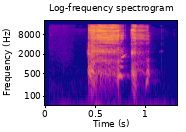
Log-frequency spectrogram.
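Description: Two harsh, noisy adult coughs in quick succession, the first longer than the second.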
